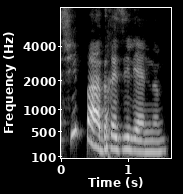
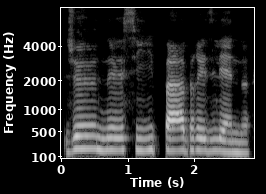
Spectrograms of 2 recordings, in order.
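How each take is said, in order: First: The word ne is left out. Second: The word ne is clearly pronounced. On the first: This is everyday casual speech. "Ele não vai pronunciar o ne" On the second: This is the formal standard form. "ele não fala assim, todo metódico"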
